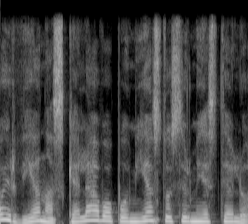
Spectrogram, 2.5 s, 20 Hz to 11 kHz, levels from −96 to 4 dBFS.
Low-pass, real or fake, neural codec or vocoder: 9.9 kHz; real; none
